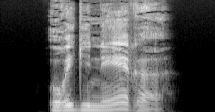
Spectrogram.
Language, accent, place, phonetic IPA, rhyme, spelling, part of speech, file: German, Germany, Berlin, [oʁiɡiˈnɛːʁə], -ɛːʁə, originäre, adjective, De-originäre.ogg
- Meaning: inflection of originär: 1. strong/mixed nominative/accusative feminine singular 2. strong nominative/accusative plural 3. weak nominative all-gender singular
